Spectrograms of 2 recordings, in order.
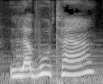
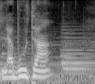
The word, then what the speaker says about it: Louboutin: I have heard Laboutin, but which is the way you would say it in France. Yes. Laboutin.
